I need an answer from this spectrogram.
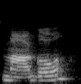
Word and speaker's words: Magel: She is am I pronouncing it right, Magel? It's Magel.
